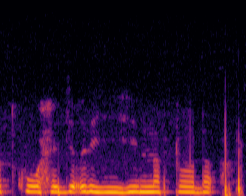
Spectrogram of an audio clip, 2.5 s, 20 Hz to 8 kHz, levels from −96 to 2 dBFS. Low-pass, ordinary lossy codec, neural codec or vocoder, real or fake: none; none; none; real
